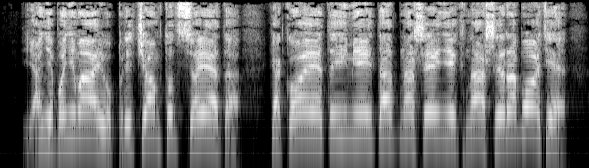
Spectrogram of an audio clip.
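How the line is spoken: Screamed in strange voice. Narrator (Russian): заорал Энди не своим голосом

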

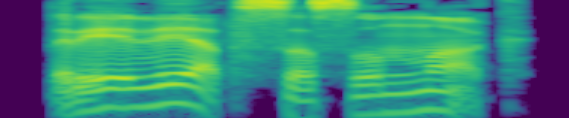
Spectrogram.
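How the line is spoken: Curt, unpleasant male voice. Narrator (Russian): бросил ему мужчина с неприятным голосом

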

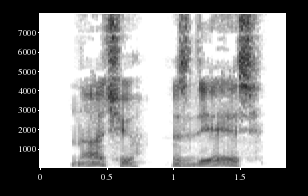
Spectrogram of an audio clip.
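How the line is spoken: Sleepy surprise. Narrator (Russian): сонно удивился Шамиль

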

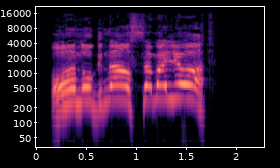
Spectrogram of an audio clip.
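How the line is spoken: Running man shouting. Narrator (Russian): закричал бегущий к ним летчик

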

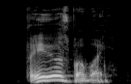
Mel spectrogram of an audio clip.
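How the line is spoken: Timid. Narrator (Russian): робко сказал Иван Егорович

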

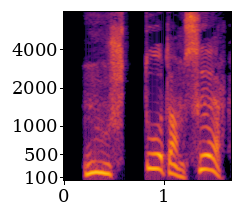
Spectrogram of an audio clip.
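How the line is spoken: Pleading. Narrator (Russian): взмолился Сет

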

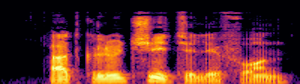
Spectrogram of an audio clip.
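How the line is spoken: Cold suggestion. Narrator (Russian): холодно предложил голос

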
